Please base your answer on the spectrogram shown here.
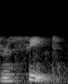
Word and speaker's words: receipt: In a word like receipt, there is no P that's pronounced. That's simply a spelling convention. The pronunciation is receipt.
